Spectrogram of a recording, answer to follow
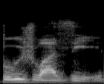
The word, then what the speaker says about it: bourgeoisie: That's pronounced bourgeoisie. Now I'm terrible with French pronunciation, so don't hold me to that if you speak French.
